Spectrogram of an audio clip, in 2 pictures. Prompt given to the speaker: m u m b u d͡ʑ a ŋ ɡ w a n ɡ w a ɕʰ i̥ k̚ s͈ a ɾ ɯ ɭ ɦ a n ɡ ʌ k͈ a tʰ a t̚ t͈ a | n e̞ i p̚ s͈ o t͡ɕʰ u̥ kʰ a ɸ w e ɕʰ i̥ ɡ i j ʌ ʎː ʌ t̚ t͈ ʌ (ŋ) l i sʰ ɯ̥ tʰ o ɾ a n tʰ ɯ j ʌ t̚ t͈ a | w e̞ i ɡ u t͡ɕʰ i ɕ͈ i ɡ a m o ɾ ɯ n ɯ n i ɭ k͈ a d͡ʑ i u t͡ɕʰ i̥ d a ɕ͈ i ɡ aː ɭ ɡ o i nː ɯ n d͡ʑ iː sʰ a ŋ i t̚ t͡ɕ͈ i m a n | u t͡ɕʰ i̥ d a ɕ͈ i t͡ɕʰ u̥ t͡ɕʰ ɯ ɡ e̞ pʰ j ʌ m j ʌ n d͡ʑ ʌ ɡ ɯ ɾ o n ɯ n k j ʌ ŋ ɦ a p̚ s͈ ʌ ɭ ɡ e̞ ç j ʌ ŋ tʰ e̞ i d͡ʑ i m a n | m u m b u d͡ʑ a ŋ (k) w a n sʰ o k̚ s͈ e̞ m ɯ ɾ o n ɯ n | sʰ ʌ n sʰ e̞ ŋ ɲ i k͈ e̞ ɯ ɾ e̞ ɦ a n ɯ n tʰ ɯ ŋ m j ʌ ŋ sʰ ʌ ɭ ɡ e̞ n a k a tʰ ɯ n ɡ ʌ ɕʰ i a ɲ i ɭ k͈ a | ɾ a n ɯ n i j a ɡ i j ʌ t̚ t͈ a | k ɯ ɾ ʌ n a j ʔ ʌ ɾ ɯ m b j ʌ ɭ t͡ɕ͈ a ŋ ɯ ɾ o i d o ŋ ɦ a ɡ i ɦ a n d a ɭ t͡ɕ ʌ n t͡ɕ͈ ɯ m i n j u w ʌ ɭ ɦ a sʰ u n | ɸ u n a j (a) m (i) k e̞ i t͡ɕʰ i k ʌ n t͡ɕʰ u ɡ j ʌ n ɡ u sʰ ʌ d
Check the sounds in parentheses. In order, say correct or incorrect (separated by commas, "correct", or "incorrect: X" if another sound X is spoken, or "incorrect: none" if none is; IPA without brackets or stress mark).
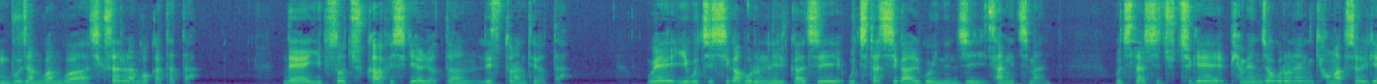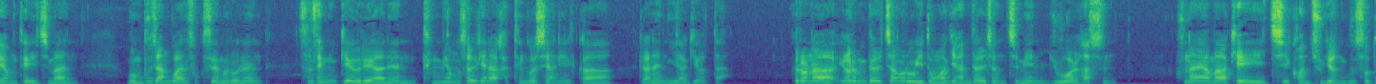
incorrect: n, incorrect: ɡ, correct, incorrect: a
